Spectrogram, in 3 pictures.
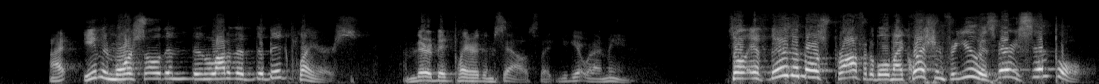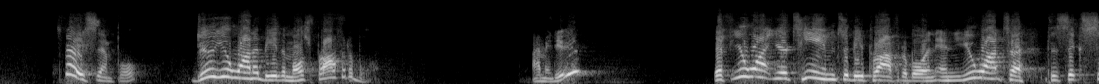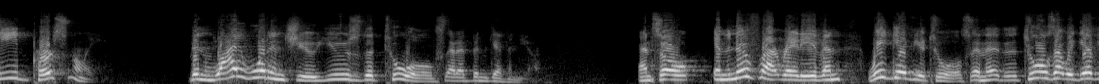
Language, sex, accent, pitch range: English, male, American, 195-260 Hz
